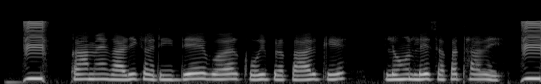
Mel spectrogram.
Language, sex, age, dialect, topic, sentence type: Chhattisgarhi, female, 18-24, Eastern, banking, question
